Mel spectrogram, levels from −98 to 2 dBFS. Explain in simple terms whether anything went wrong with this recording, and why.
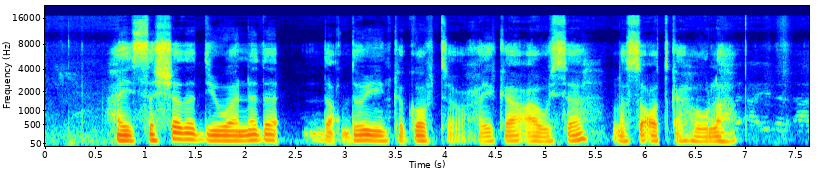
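Nothing went wrong here: no audible technical fault anywhere in the speech.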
